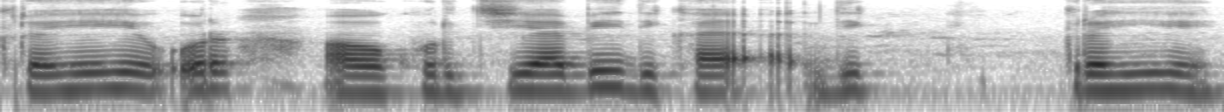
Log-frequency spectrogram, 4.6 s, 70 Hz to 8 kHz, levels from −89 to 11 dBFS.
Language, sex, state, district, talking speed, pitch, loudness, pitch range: Hindi, female, Chhattisgarh, Kabirdham, 145 wpm, 175 Hz, -17 LUFS, 165-180 Hz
